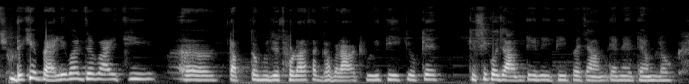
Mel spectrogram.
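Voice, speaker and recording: Fairly even intonation marks this woman's speech. She talks at a moderate pace. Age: 60s. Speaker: cataract surgery patient. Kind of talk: patient testimonial. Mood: calm, pleased. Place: office. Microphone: lapel.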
